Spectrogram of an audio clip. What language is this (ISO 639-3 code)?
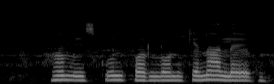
mai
